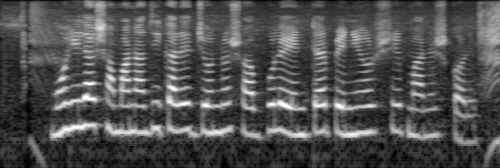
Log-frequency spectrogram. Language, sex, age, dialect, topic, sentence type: Bengali, female, 36-40, Northern/Varendri, banking, statement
